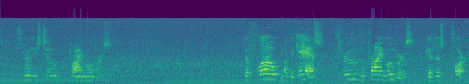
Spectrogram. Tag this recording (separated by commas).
Speech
